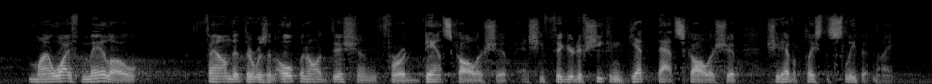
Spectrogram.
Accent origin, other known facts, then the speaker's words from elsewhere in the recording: California, United States; throughout the 60s and the 70s, I grew up here in Orange County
